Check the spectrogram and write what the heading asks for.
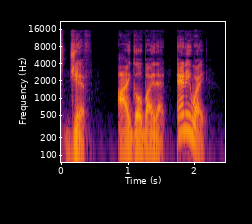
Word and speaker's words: GIF: That's the way you pronounce that too, by the way. I'm not getting into that fight, but it is GIF.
